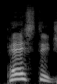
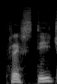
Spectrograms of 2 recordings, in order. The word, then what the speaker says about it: Pestridge: So it's Pestridge is how you say your second name. Pestridge, yeah, it is. Yeah, because I'd called you Prestige. I thought your name was.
